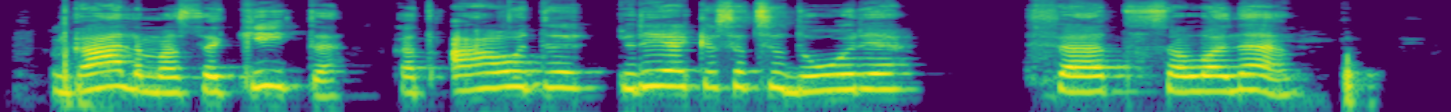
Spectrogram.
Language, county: Lithuanian, Alytus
